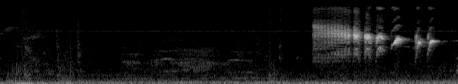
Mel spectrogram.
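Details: Common iora singing vigorously for use as a lure: after a low, quiet stretch, a harsh buzzy burst runs into a descending string of short whistled notes, ending in a few clipped, separate notes.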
